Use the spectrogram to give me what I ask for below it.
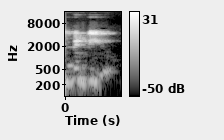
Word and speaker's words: video: To give you an example, you said video. It's my first video session. The correct pronunciation is video. Ver. Can you try that? Video. Video. Not B. Ver. The lips should not touch each other.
